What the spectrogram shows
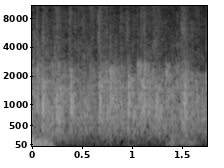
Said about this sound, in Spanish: ¿Cuántos dicen amén? Denle un aplauso a Cristo en este día, en el nombre de Jesús. Aleluya.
